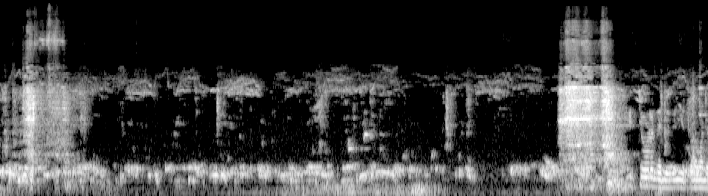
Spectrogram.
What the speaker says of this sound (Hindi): उस्ताद जान मोहम्मद की छत पर हमेशा कबूतर रात अंधेरे में ही बैठे हैं।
